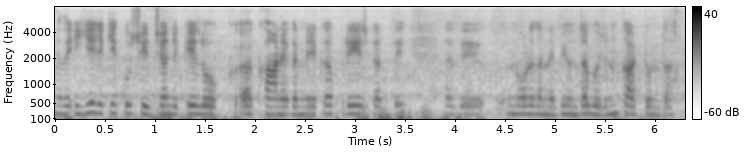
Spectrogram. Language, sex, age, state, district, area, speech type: Dogri, male, 30-45, Jammu and Kashmir, Reasi, rural, spontaneous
